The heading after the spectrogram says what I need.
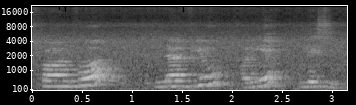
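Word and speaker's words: Convolvulaceae: कोई बात नहीं है इसको तीन बार में पढ़िए कॉन्वो लव यू और ये लेसी और तीन बार में पढ़िएगा ना इसका उच्चारण आप अच्छे से कर पाइएगा कॉन्वो लव यू और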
